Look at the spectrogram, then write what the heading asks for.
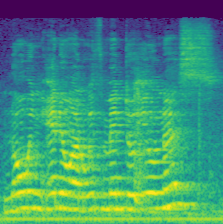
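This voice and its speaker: A woman's voice: high-pitched, fairly even intonation, moderate pace. A woman from Malawi with a Malawian accent addresses an audience as a panel speaker, in emphatic, short, direct phrases. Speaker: panel speaker, community health advocate. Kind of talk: personal public speech addressing an audience. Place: conference room panel table, indoors. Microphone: handheld microphone, distant camera. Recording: echoey room, distant, faint noise.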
